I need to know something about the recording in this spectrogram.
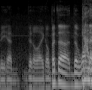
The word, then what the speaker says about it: vitiligo: I guess they have said he had vitiligo. But the one God, I always want to call it vitiligo. Maybe I'm saying it wrong. No, you're saying it right.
